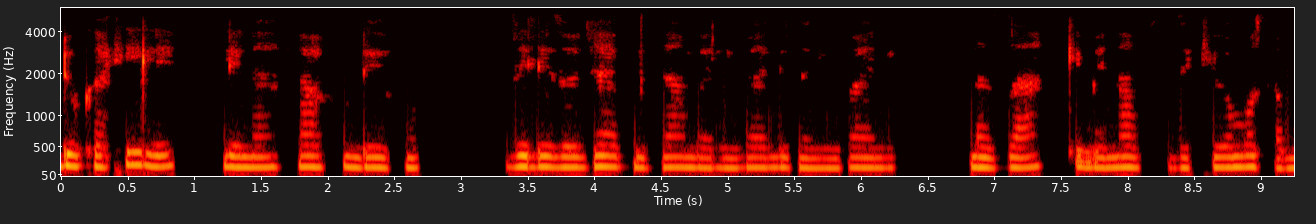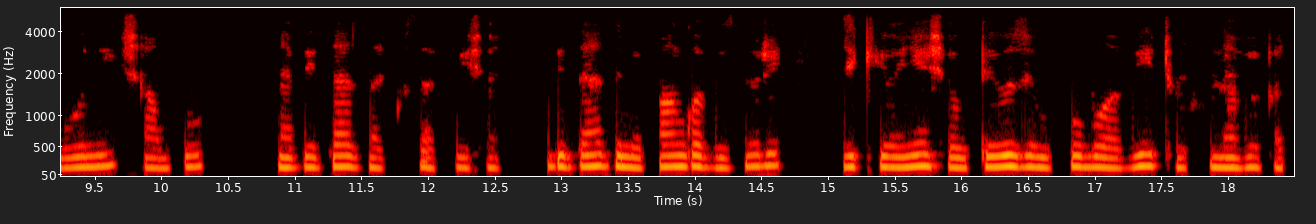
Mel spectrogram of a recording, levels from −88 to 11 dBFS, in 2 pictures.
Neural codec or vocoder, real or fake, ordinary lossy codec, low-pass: none; real; Opus, 32 kbps; 5.4 kHz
